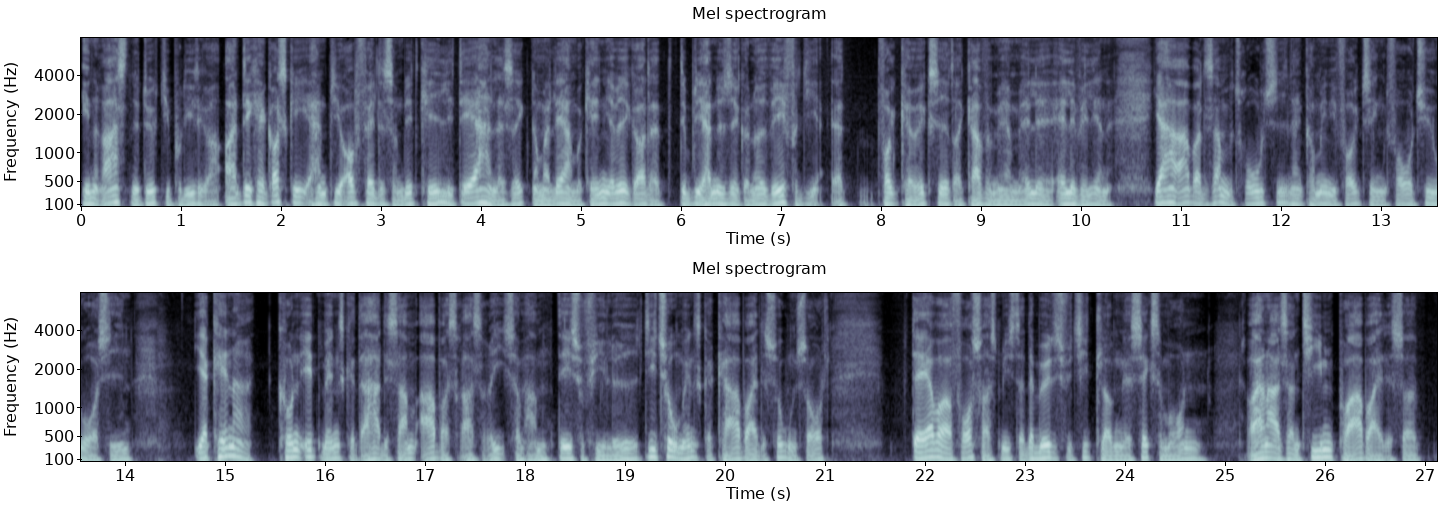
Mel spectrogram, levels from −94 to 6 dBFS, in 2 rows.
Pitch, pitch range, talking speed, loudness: 95 Hz, 85-105 Hz, 255 wpm, -18 LUFS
